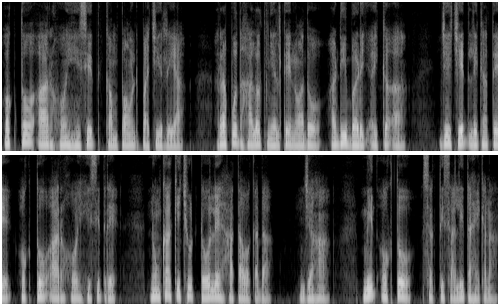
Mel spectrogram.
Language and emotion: Santali, sad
